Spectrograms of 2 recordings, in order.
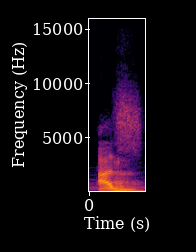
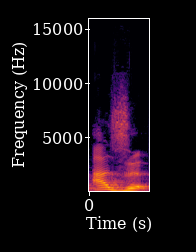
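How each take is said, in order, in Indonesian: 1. Bunyi z ditahan tanpa pantulan. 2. Bunyi z diakhiri dengan gema yang memantul. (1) "harusnya seperti lafaz azwaja" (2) "nggak usah az"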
